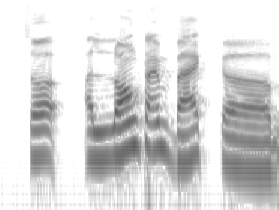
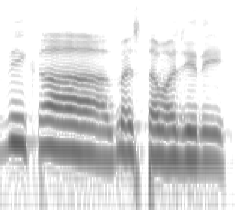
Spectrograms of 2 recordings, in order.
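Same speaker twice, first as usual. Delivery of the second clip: higher, drawn-out names in mock affection; loving greeting; 3 semitones higher, slower than usual. Two friends hugging at the door, affectionate retold greeting. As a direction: act out greeting a dear friend with a hug. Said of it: "so much loved, hugged each other".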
